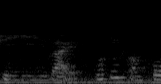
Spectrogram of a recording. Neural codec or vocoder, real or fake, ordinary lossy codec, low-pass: none; real; AAC, 16 kbps; 7.2 kHz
